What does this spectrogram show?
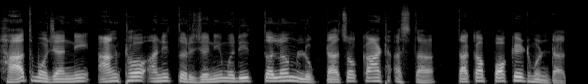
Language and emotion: Goan Konkani, neutral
